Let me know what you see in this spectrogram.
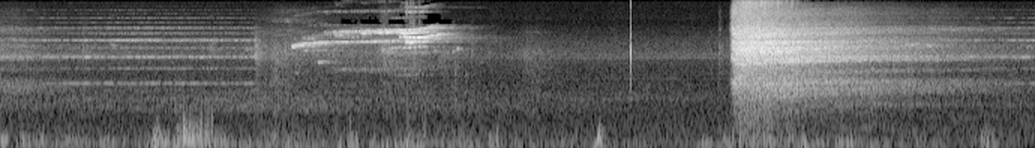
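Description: Keikyu Line train running past, its wheels giving a loud high-pitched squeal that fades away. A quieter stretch with wavering high squeaks follows, then a second loud squeal starts suddenly about six seconds in and fades again.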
